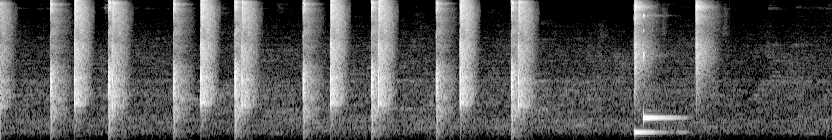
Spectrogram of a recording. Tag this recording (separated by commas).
playing table tennis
